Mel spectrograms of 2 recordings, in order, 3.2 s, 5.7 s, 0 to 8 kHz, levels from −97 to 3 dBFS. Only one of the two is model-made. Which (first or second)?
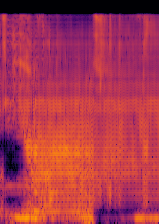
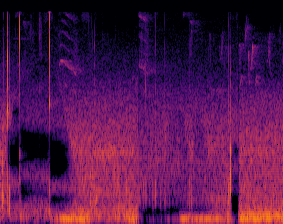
first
